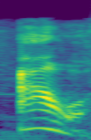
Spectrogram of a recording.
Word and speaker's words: hour: when we pronounce it we don't pronounce the first letter so it sounds as though we're saying a word which begins with a vowel it's exactly the same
